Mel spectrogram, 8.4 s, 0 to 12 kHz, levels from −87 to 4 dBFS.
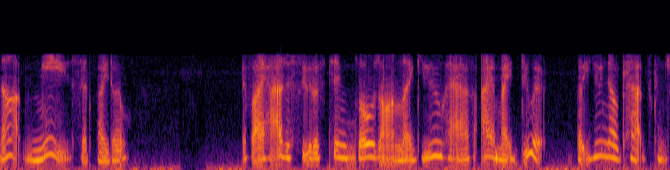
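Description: Throughout, the speech has a buzzy, gravelly roughness with nothing above 4 kHz, typical of the GSM full-rate codec, which fits a 13 kbps stream. It models the vocal tract and drives it with sparse, regularly spaced pulses, discarding fine excitation detail.

At 1.44 to 1.60 s, 4.34 to 4.45 s and 6.20 to 6.47 s, the sound briefly hangs as a rough, metallic ring. These are lost GSM frames, about 60, 100 and 20 ms of missing data, each filled by repeating the last good frame.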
